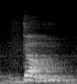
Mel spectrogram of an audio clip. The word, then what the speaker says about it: dumb: As I told you, if the word ends with M and B, then the B is silent.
